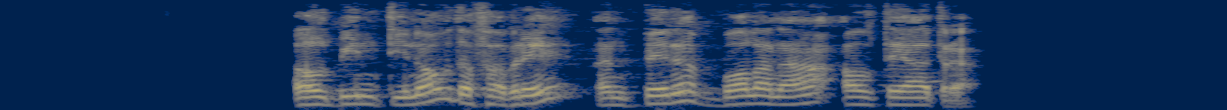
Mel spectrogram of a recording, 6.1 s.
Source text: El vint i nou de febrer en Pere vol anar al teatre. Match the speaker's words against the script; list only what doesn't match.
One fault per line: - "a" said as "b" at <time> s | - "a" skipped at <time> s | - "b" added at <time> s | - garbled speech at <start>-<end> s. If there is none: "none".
none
